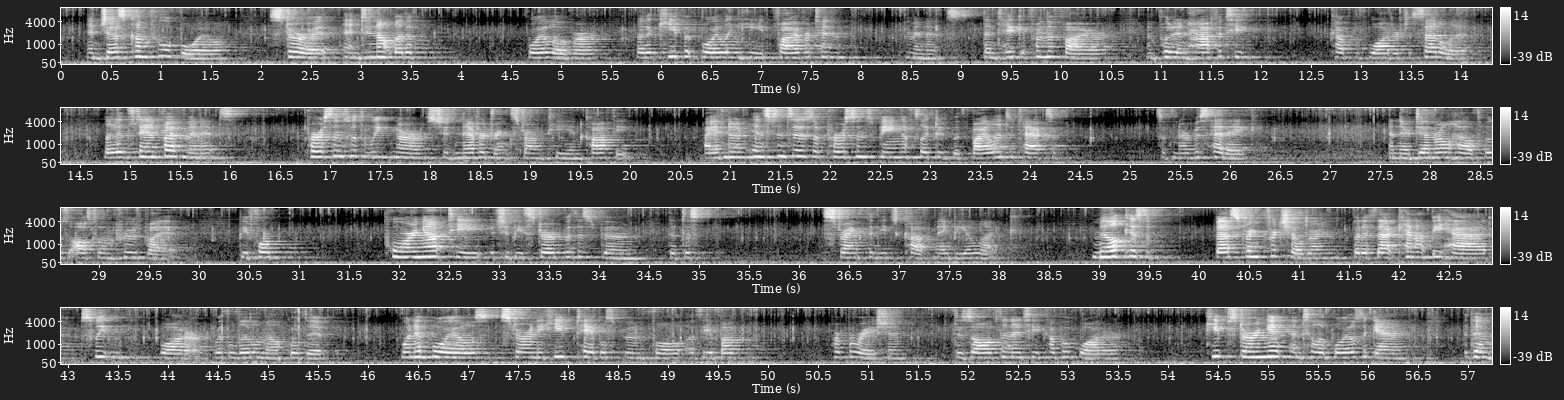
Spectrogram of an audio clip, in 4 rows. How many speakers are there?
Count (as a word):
one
